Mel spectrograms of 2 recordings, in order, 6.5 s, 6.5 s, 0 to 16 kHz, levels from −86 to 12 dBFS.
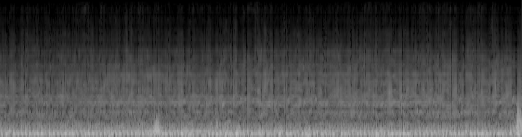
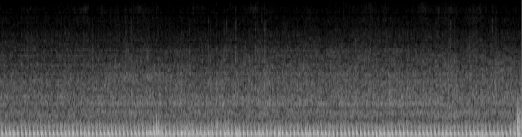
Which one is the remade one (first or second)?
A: first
